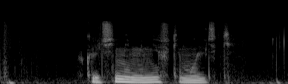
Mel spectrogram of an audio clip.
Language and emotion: Russian, neutral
